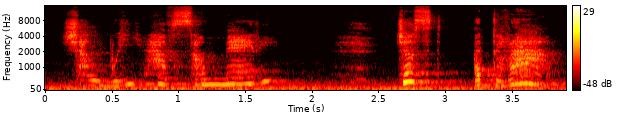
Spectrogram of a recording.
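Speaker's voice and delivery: soft, conspiratorial invitation; hushed offer. Acted. Friend tempting Mary with a dram, hushed. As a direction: drop your voice to tempt a friend.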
